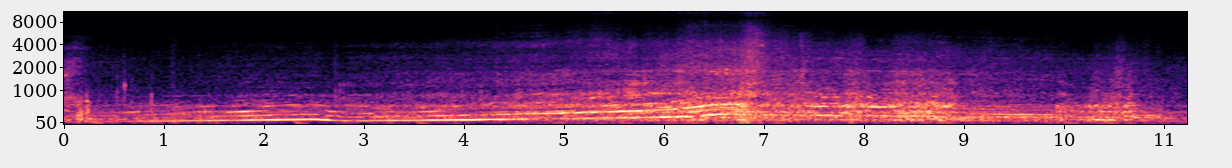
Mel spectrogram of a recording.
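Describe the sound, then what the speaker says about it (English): Car fitted with a Valvetronic exhaust and CMST rear diffuser accelerating, its loud droning exhaust note rising and falling in pitch through gear changes, with burbles and crackles on the overrun, heard from inside. "I think I'll leave the burbles like this."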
